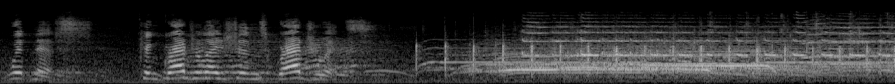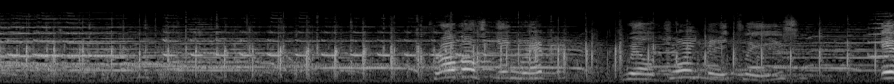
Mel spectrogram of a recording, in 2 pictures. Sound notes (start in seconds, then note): 8.1 cheers and applause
